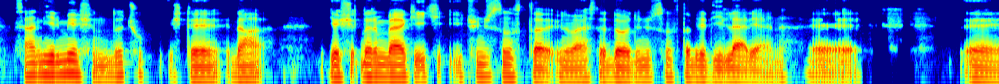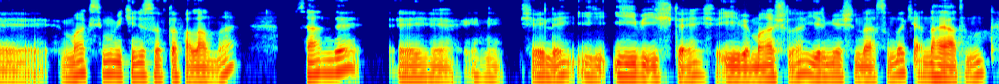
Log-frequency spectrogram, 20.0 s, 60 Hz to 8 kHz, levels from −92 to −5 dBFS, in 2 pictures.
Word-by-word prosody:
Sen 105 Hz, +2 st, 0 dB
20 110 Hz, +2 st, +5 dB
yaşında, 95 Hz, -2 st, -1 dB
çok, -, -, -11 dB, 0.2 s
işte, 85 Hz, -1 st, +1 dB
daha -, -, +2 dB, 0.7 s
yaşıtların 95 Hz, +2 st, +3 dB
belki 95 Hz, -2 st, +6 dB
ik 85 Hz, +2 st, -5 dB, 0.2 s
3. 95 Hz, 0 st, -4 dB
sınıfta, 95 Hz, -4 st, +2 dB
üniversite 80 Hz, +1 st, -1 dB
4. 85 Hz, +1 st, +4 dB
sınıfta 90 Hz, -1 st, -3 dB
bile 85 Hz, -1 st, +1 dB
değiller, 80 Hz, 0 st, +3 dB
yani. -, -, -2 dB, 0.3 s
Eee, 440 Hz, 0 st, 0 dB, 1.1 s
eee, 75 Hz, -3 st, -1 dB, 0.2 s
maksimum 110 Hz, +4 st, -1 dB
2. 105 Hz, 0 st, 0 dB
sınıfta 90 Hz, -3 st, -1 dB
falanlar. 85 Hz, -, -1 dB, 0.6 s
Sen 120 Hz, +3 st, -1 dB
de, 80 Hz, -, +2 dB, 0.4 s
eee, 90 Hz, -2 st, -3 dB, 0.2 s
hani, 85 Hz, -1 st, -10 dB, 0.2 s
şeyle, 90 Hz, 0 st, 0 dB
iyi 90 Hz, -6 st, -5 dB
iyi 95 Hz, -1 st, +1 dB
bir 90 Hz, -, +1 dB
işte, 85 Hz, +3 st, -1 dB
işte, 100 Hz, -2 st, -9 dB
iyi 85 Hz, -1 st, +1 dB
bir 85 Hz, -, +4 dB
maaşla 85 Hz, +5 st, 0 dB
20 95 Hz, -3 st, 0 dB
yaşında 85 Hz, -1 st, 0 dB
aslında 95 Hz, +8 st, -3 dB
kendi 100 Hz, -4 st, -1 dB
hayatını, 90 Hz, +4 st, +3 dB
90 Hz, 125 wpm, -25 LUFS, 85-100 Hz, 1.1 s, belki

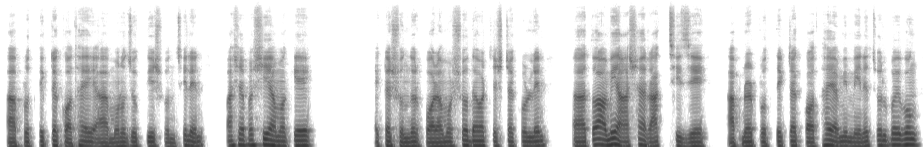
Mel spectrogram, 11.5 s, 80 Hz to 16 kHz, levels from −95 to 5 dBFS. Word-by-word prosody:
আ -, -, +3 dB
প্রত্যেকটা 110 Hz, +2 st, -2 dB
কথায় 110 Hz, +4 st, 0 dB, 0.2 s
আ -, -, +2 dB
মনোযোগ 105 Hz, +1 st, 0 dB
দিয়ে 110 Hz, -1 st, +1 dB
শুনছিলেন। 105 Hz, +4 st, -1 dB, 0.4 s
পাশাপাশি 130 Hz, +2 st, 0 dB
আমাকে 115 Hz, +1 st, +1 dB, 1.0 s
১টা 115 Hz, -, 0 dB
সুন্দর 105 Hz, +1 st, +2 dB
পরামর্শ 100 Hz, +1 st, +2 dB, 0.2 s
দেওয়ার 115 Hz, -1 st, +3 dB
চেষ্টা 110 Hz, 0 st, -3 dB
করলেন। 110 Hz, +1 st, +1 dB, 0.4 s
আ -, -, +2 dB
তো 140 Hz, -, 0 dB
আমি 140 Hz, +4 st, +6 dB, 0.2 s
আশা 135 Hz, +6 st, -2 dB
রাখছি 110 Hz, +1 st, -4 dB
যে, 105 Hz, 0 st, +3 dB, 0.4 s
আপনার 105 Hz, +2 st, +1 dB
প্রত্যেকটা 110 Hz, +2 st, -2 dB, 0.2 s
কথায় 115 Hz, +6 st, +2 dB
আমি 110 Hz, +1 st, +1 dB
মেনে 100 Hz, +2 st, +1 dB
চলবো 125 Hz, +2 st, 0 dB
এবং 140 Hz, +1 st, +5 dB
110 Hz, 145 wpm, -24 LUFS, 105-120 Hz, 1.0 s, আমি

